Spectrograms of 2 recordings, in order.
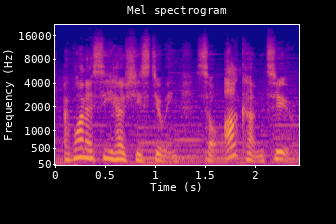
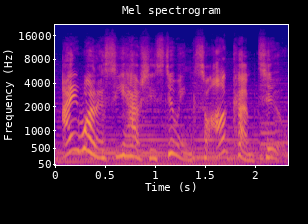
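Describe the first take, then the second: First: It is said in a normal, unsqueaky voice. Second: It is said in a high, squeaky voice.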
